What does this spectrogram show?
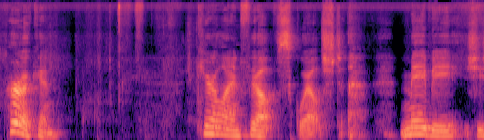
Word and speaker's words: Hurricane: understand Caroline pressed further when you say hurricane do you really mean hurricane she said emphasizing the cane well nobody pronounces it like that in Utah we just say hurricane Caroline felt squelched maybe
